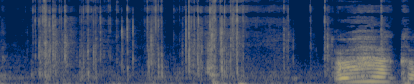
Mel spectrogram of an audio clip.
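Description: Crinkling and tearing of a One Piece Film Red card game pack wrapper, with close rustling and ripping bursts that give way to a voice near the end.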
